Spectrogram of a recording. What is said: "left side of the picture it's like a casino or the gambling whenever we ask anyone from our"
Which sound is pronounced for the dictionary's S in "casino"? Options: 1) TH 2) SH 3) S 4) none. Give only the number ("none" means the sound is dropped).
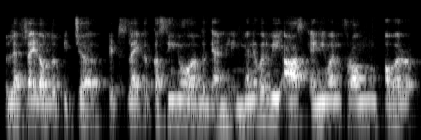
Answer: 3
